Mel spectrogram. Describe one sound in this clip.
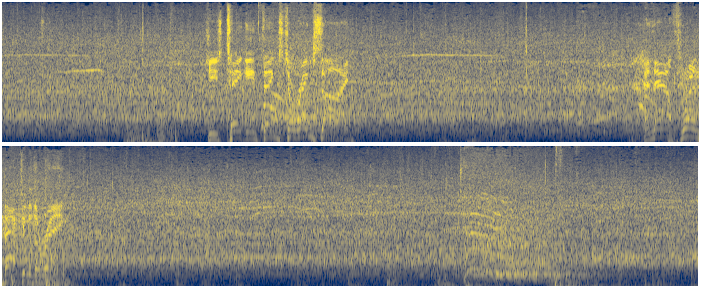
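A large crowd cheers and roars, swelling in loud bursts.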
